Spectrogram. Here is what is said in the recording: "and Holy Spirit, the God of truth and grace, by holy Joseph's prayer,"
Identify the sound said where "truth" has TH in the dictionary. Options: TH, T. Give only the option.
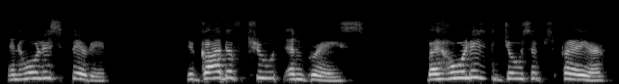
T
